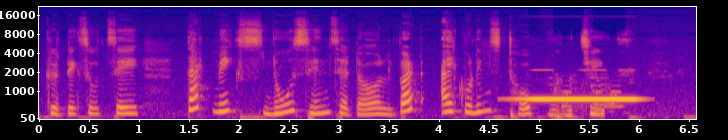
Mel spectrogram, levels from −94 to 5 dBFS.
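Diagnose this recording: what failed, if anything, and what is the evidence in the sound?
A loudspeaker feedback squeal starts at 4.59 s and runs to 6.16 s. The failure is in the acoustic loop between microphone and loudspeaker: at 725 Hz the loop gain rose above one, so that frequency reinforced itself on each pass. It swells over a little under half a second to roughly 10 dB above the speech. A spectrogram shows a single bright horizontal line at 725 Hz, and the waveform envelope grows rapidly, then stays high.

From 5.67 s to 5.81 s the speech drops by around 15 dB for about 150 ms, while the squeal is still sounding. This points to call processing, most likely speech suppressed in double talk. The echo canceller could not tell the near talker from the strong loudspeaker return, so it attenuated both. On the waveform the speech envelope shows a short notch, and on the spectrogram the speech harmonics fade briefly.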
